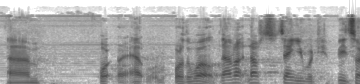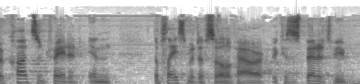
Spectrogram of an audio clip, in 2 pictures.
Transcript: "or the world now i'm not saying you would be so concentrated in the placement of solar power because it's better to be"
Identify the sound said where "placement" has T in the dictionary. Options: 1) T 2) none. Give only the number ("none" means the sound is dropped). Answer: 1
